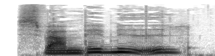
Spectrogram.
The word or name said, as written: svampemiddel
